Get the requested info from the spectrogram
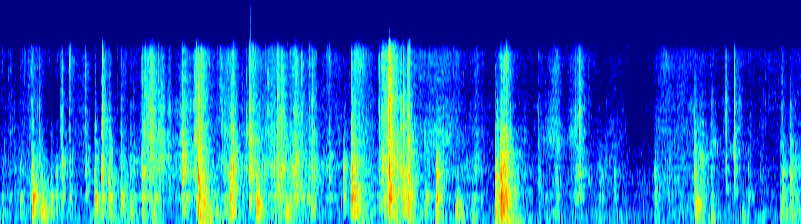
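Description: Plastic shrink wrap being torn and crinkled off a cardboard box by gloved hands, with the box's flaps pulled open. It is a busy run of crackling and rustling with a knock about five seconds in, then a few scattered crinkles.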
